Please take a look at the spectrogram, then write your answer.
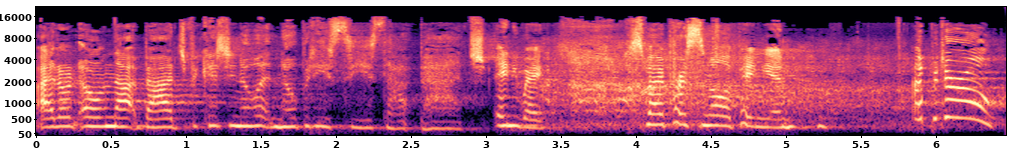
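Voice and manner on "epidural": much higher, a bit louder punchline; higher, emphatic. Real, not acted. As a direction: land the word like a triumphant answer. Her punchline answer.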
